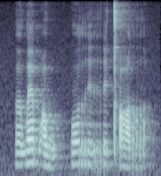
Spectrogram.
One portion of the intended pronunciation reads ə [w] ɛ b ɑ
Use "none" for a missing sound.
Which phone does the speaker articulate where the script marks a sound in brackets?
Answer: w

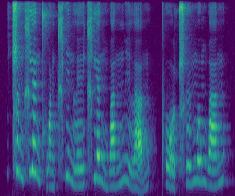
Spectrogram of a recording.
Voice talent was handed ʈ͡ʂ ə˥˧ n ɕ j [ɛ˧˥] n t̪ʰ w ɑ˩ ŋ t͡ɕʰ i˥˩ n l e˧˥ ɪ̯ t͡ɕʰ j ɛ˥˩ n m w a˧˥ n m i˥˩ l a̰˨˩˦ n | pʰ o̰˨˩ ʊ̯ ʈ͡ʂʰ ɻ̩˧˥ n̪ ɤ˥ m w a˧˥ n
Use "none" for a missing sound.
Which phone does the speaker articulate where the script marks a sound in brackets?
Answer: ɛ˥˩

